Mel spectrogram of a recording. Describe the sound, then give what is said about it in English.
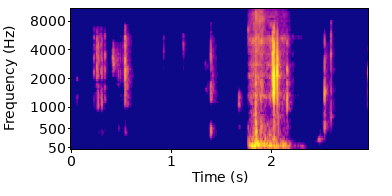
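A plastic bottle crinkles and crackles as air is sucked out of it while drinking, scattered sharp ticks building to one loud, dense crunching burst before a few final pops. No one speaks. “Oh, I always suck all the air out of it while I'm drinking it.”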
